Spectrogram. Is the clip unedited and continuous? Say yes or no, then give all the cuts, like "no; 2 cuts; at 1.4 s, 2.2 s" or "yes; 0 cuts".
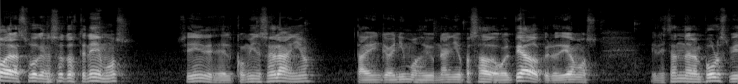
no; 1 cut; at 4.3 s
